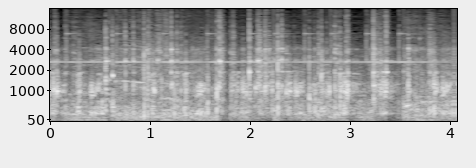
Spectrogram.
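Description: Empty sushi plates clinking one after another as they are dropped quickly into a table's plate-return slot, several clicks a second, over a steady high tone.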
